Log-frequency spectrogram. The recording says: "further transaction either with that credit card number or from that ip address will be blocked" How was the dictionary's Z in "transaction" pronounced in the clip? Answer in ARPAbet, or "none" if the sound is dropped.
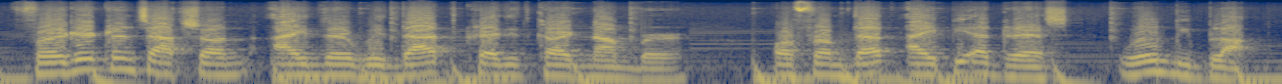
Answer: S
